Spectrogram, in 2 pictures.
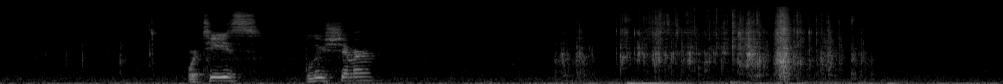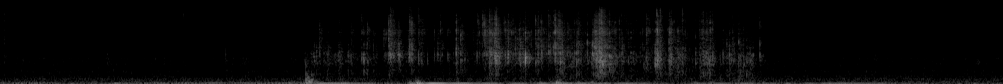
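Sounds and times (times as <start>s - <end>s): plastic wrapper crinkling: 5.5s - 8.9s, 13.1s - 17.8s.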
